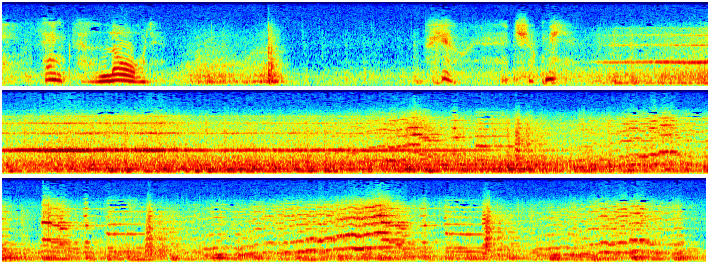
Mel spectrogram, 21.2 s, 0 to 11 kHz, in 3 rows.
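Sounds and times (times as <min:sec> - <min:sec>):
speech: 0:00.4 - 0:02.7, 0:04.4 - 0:05.7
train rumbling on rails: 0:01.7 - 0:20.9
metallic whines of a train on rails: 0:05.7 - 0:18.8
dense low roar of a train: 0:05.8 - 0:15.0
sharp squeals and clanks of a train: 0:05.9 - 0:15.6.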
